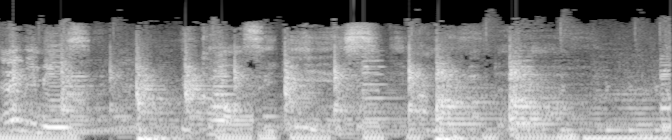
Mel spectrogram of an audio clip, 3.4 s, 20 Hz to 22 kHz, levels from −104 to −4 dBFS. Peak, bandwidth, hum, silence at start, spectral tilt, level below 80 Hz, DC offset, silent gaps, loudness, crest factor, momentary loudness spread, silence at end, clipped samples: 0 dBFS; 13.5 kHz; none; 0 s; -3.5 dB/octave; -18 dBFS; under 0.1%; none; -11 LUFS; 12 dB; 4 LU; 0 s; under 0.1%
